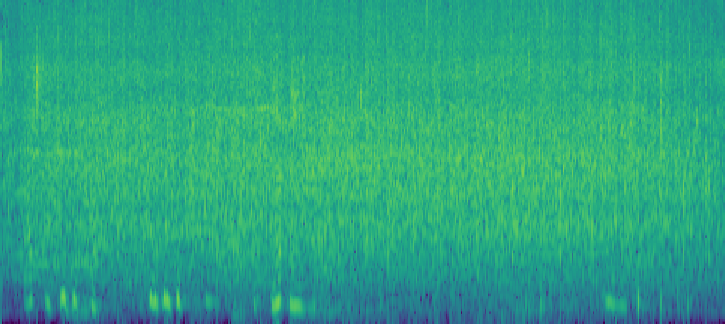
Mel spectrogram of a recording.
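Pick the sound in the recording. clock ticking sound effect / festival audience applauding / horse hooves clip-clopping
festival audience applauding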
